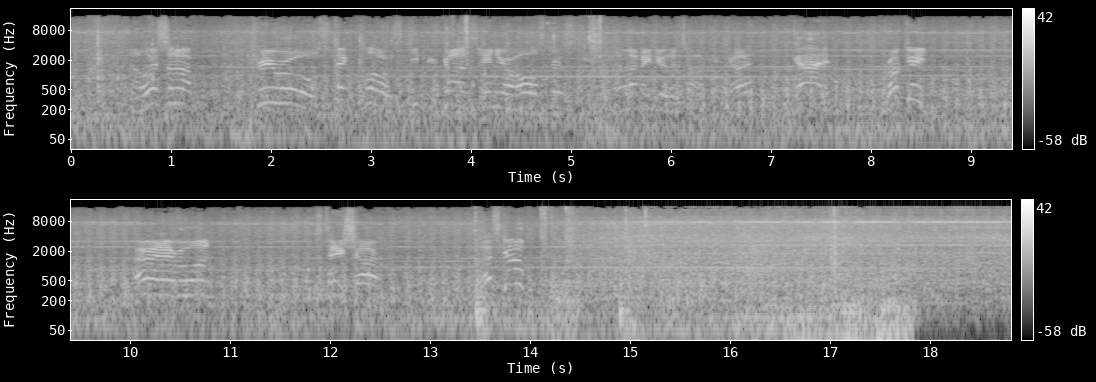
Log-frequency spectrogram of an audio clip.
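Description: An engine rumbles low and steady.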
